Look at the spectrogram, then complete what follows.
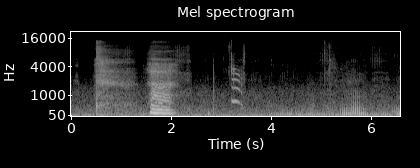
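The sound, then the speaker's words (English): A house cat gives a few short meows and a quick chirp, with a low, steady purr rumbling softly underneath, strongest toward the end. “Jerry has joined us. Jerry is not my kitty, but he lives in the house here.”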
